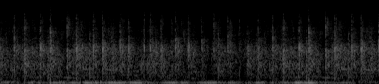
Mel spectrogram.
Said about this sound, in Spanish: Los aplausos desbordaron el auditorio. Con tal ovación, el público de pie lanzaba gritos de júbilo y felicitaciones para el pianista.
